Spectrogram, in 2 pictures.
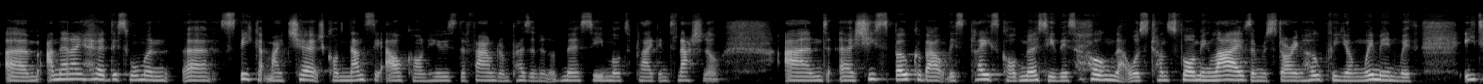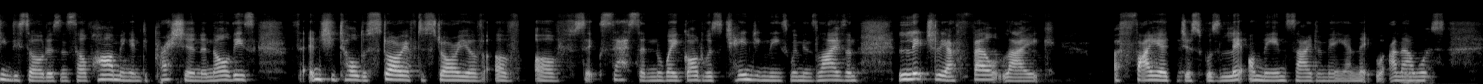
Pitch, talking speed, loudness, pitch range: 190 Hz, 195 wpm, -24 LUFS, 180-210 Hz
